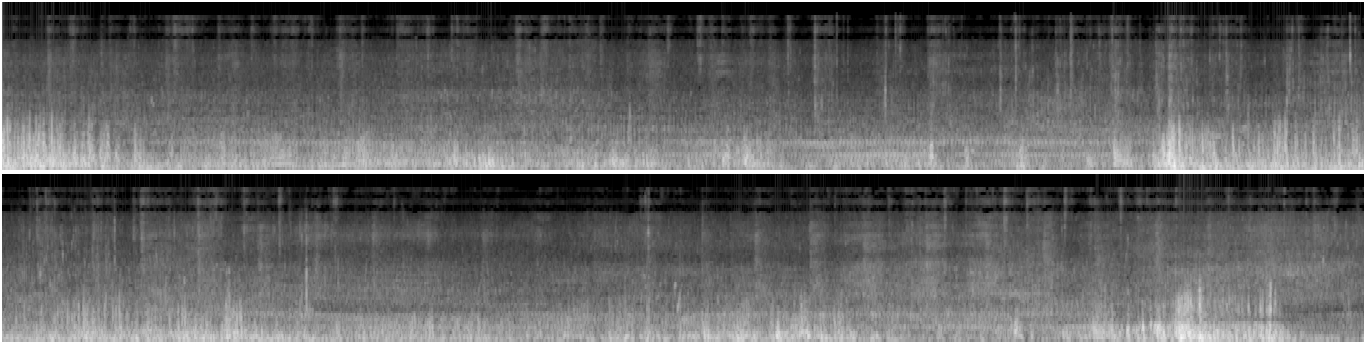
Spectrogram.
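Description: Wind buffeting the microphone: a low, uneven rumble that swells in gusts, with the strongest gust near the end.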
